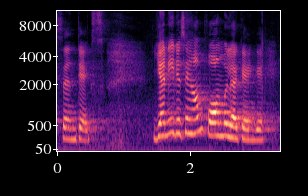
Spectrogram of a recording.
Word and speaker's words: syntax: जो सिंटेक्स है, यानी सिंटेक्स के प्रोनाउंसिएशन तो ये शायद आपको ऐसे लग रहा हो, लेकिन इट is called सिंटेक्स, SYNTAX, सिंटेक्स, यानी जैसे हम फॉर्मूला कहेंगे.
